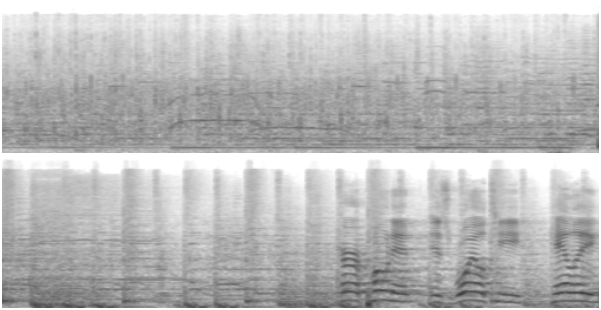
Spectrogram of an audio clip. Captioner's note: applause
